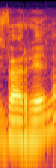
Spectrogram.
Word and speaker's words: Varela: I think it's Varela. I'm trying to roll my R in there.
